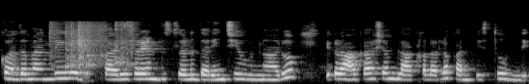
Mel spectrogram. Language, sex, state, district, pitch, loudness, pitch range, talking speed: Telugu, female, Andhra Pradesh, Sri Satya Sai, 240 Hz, -15 LUFS, 225-255 Hz, 125 wpm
